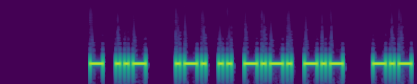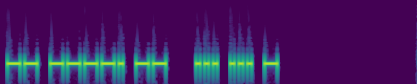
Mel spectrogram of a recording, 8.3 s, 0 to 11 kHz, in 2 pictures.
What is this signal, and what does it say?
Morse code, heard as a keyed tone, about 28 wpm, 700 Hz. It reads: TU RICK KM9M SST
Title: K1USN SST QSO Practice - 28wpm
